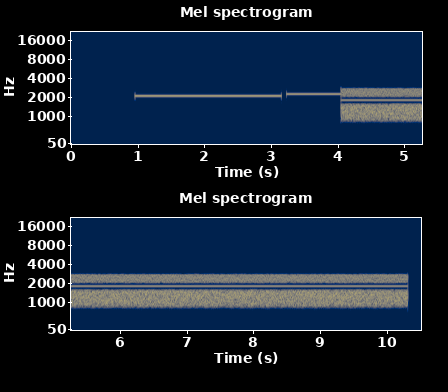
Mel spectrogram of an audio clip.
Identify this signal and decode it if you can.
Dial-up modem handshake (low-speed, two carriers), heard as two whistles, then hiss.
